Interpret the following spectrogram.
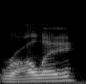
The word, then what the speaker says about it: Raleigh: really yeah I don't even know how to pronounce this name okay well I won't get it then what is it Raleigh oh Raleigh Raleigh I knew that God damn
